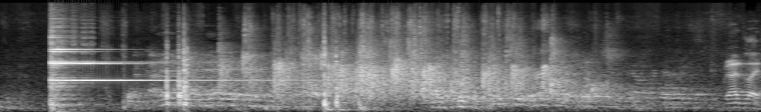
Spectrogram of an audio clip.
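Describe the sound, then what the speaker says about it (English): A bell rings once, clear and sharp, at a Rotary Club breakfast meeting, then its tone fades under a burst of applause and overlapping voices of the crowd. "Ring the bell."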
